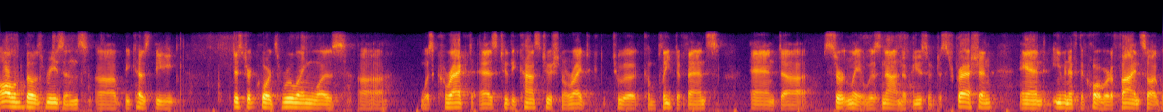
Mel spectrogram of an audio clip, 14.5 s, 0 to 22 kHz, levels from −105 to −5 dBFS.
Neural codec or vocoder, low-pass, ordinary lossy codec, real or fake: codec, 16 kHz, 8 kbps, FunCodec, trained on LibriTTS, 25 frames a second; 7.2 kHz; Opus, 16 kbps; fake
